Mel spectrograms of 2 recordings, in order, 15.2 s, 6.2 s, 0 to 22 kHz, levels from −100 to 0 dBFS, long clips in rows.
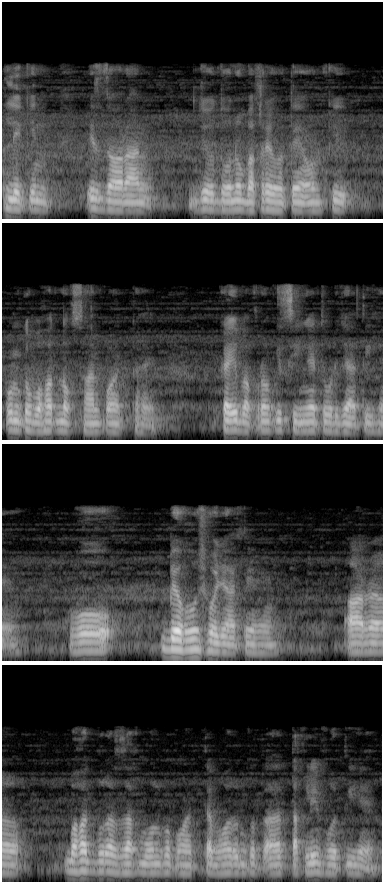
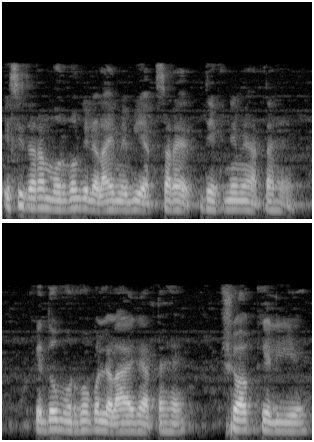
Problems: constant background noise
